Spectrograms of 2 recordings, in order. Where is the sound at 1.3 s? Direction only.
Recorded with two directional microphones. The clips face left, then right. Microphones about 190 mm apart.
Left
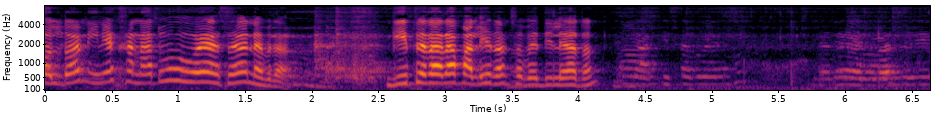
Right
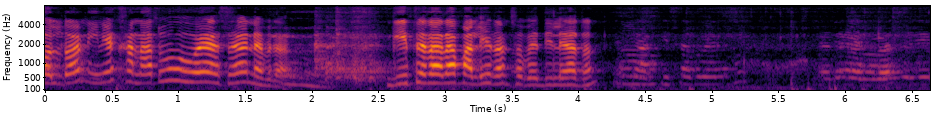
35° left (ahead or behind).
